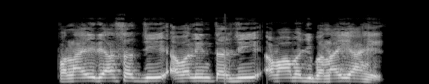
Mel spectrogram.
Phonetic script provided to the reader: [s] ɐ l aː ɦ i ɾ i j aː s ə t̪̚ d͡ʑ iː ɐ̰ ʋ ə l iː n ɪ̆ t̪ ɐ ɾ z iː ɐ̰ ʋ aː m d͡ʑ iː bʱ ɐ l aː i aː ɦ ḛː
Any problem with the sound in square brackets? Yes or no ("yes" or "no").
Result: yes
